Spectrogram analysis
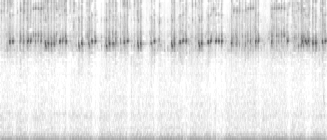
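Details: Several live crickets chirp in rapid high bursts, each a short buzzy trill, grouped into quick runs with brief pauses roughly every second, over a constant low hum.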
